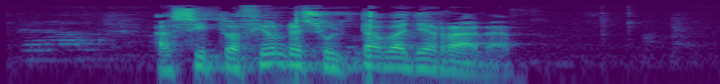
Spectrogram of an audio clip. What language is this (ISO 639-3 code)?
glg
